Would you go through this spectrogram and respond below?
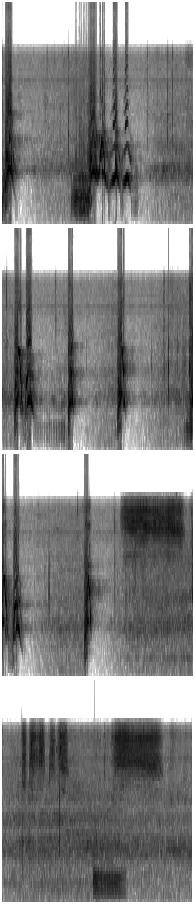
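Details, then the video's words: Molly, a pet dog with her feet on the edge of a window screen, eager to go outside after something down the street, barks in short sharp bursts, some doubled, scattered across fifteen seconds, with a hissy noise near the end. "Barka Barka Barka Molly"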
